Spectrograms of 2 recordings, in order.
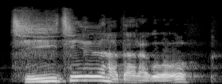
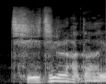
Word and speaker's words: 지질하다: 못한 이야기를 해보도록 하겠습니다 이것을 표준으로는 지질하다 어 하더라고요 그래서 강한 발음이 아니고 그 지질하다 요게 표준 하거든요 그래서 예 그래서 여러분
